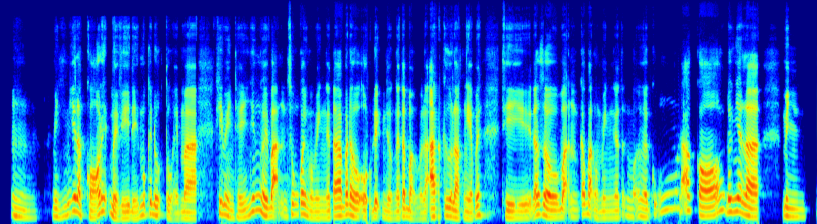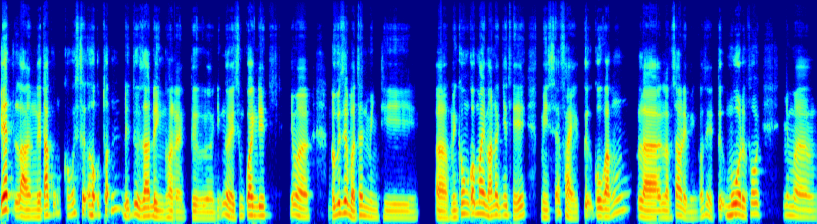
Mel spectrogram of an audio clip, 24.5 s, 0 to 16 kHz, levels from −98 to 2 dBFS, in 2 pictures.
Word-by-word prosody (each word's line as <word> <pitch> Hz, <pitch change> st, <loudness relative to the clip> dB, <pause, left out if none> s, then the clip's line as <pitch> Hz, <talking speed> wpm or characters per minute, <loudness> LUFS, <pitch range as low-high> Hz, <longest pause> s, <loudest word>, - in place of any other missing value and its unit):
Ừm, 120 Hz, -7 st, -7 dB, 0.2 s
mình 135 Hz, +4 st, -6 dB
nghĩ 220 Hz, +4 st, +2 dB
là -, -, +5 dB
có 110 Hz, -1 st, +3 dB
đấy. 215 Hz, -, 0 dB
Bởi 155 Hz, -, +1 dB
vì 105 Hz, +2 st, -3 dB
đến 100 Hz, +9 st, -5 dB
một 155 Hz, -, -2 dB
cái 180 Hz, -, -2 dB
độ 145 Hz, -2 st, 0 dB
tuổi -, -, -6 dB
mà 100 Hz, 0 st, +2 dB, 0.3 s
khi 190 Hz, -, -3 dB
mình 135 Hz, -8 st, -2 dB
thấy 115 Hz, +3 st, -4 dB
những 220 Hz, +8 st, -2 dB
người 140 Hz, -, +3 dB
bạn 145 Hz, -, +3 dB
xung 160 Hz, +4 st, -6 dB
quanh 170 Hz, -5 st, +2 dB
của 110 Hz, -, -4 dB
mình, 105 Hz, 0 st, -6 dB
người 110 Hz, -, -2 dB
ta 140 Hz, +3 st, +5 dB
bắt 170 Hz, -, +3 dB
đầu 135 Hz, -5 st, +3 dB
ổn -, -, -2 dB
định 120 Hz, -, -2 dB
được, 100 Hz, -2 st, -5 dB
người 110 Hz, -, -3 dB
ta 130 Hz, -, +3 dB
bảo 95 Hz, -4 st, -4 dB
là 105 Hz, -, -3 dB
an 130 Hz, 0 st, +7 dB
cư 140 Hz, -2 st, 0 dB
lạc 110 Hz, -3 st, +1 dB
nghiệp 100 Hz, +2 st, -2 dB
ấy, 155 Hz, +1 st, +1 dB, 0.3 s
thì 110 Hz, -2 st, -2 dB
đó 160 Hz, -, +3 dB
dầu 115 Hz, -8 st, +4 dB
bạn 125 Hz, -2 st, -2 dB
các 165 Hz, -, 0 dB
bạn 165 Hz, -, +1 dB
của -, -, -6 dB
mình, 110 Hz, +1 st, -9 dB
ờ, 115 Hz, -, -4 dB
t -, -, -21 dB
mọi 135 Hz, -2 st, -9 dB
người 125 Hz, -2 st, -2 dB
cũng 240 Hz, -, -10 dB
đã 230 Hz, -, +2 dB
có 145 Hz, +4 st, +5 dB
đương 205 Hz, 0 st, +3 dB
nhiên 210 Hz, -4 st, +3 dB
là 130 Hz, -4 st, +7 dB, 0.4 s
mình 125 Hz, -3 st, -3 dB, 0.2 s
biết 240 Hz, +1 st, +10 dB
là 120 Hz, 0 st, +3 dB
người 120 Hz, +1 st, -2 dB
ta 155 Hz, -, +5 dB
cũng 165 Hz, +4 st, -12 dB
có 145 Hz, -, -10 dB
cái 180 Hz, -, -5 dB
sự -, -, 0 dB
hậu 160 Hz, 0 st, +1 dB
thuẫn 250 Hz, +2 st, -5 dB
đến 125 Hz, -, -4 dB
từ 165 Hz, -3 st, +2 dB
gia 135 Hz, +1 st, +4 dB
đình 115 Hz, -4 st, 0 dB
hoặc 115 Hz, -1 st, -1 dB
là 110 Hz, -1 st, -3 dB
từ 105 Hz, -1 st, -4 dB
những 170 Hz, -, -12 dB
người 120 Hz, -9 st, +1 dB
xung 140 Hz, +4 st, -12 dB
quanh 150 Hz, -2 st, +5 dB
đi. 150 Hz, 0 st, +2 dB, 0.4 s
Nhưng -, -, -5 dB
mà 130 Hz, -3 st, +3 dB, 0.3 s
đối 140 Hz, +2 st, -2 dB
với 175 Hz, -, +3 dB
riêng 190 Hz, -2 st, +4 dB
bản -, -, +2 dB
thân 150 Hz, -3 st, -1 dB
mình 120 Hz, -2 st, -8 dB
thì, 110 Hz, -2 st, -7 dB, 0.4 s
ờ, 110 Hz, -2 st, +1 dB
mình 115 Hz, +1 st, -4 dB
không 180 Hz, 0 st, -1 dB
có -, -, +2 dB
may 180 Hz, 0 st, +4 dB
mắn 160 Hz, -, +1 dB
được 160 Hz, -2 st, 0 dB
như 155 Hz, 0 st, -4 dB
thế, 135 Hz, +7 st, -2 dB, 0.2 s
mình 120 Hz, -2 st, -5 dB
sẽ 115 Hz, -, -6 dB
phải 100 Hz, 0 st, -2 dB
tự -, -, -4 dB
cố 135 Hz, -, +2 dB
gắng 185 Hz, -, 0 dB, 0.2 s
là 115 Hz, -3 st, +3 dB
làm 115 Hz, -1 st, -4 dB
sao 145 Hz, +3 st, 0 dB
để -, -, -1 dB
mình 105 Hz, 0 st, -13 dB
có -, -, -7 dB
thể -, -, -4 dB
tự -, -, -6 dB
mua 165 Hz, +3 st, +4 dB
được 140 Hz, -, 0 dB
thôi. 175 Hz, 0 st, -2 dB, 0.3 s
Nhưng 150 Hz, -, -8 dB
mà 125 Hz, -4 st, -1 dB
130 Hz, 290 wpm, -23 LUFS, 110-160 Hz, 0.4 s, biết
